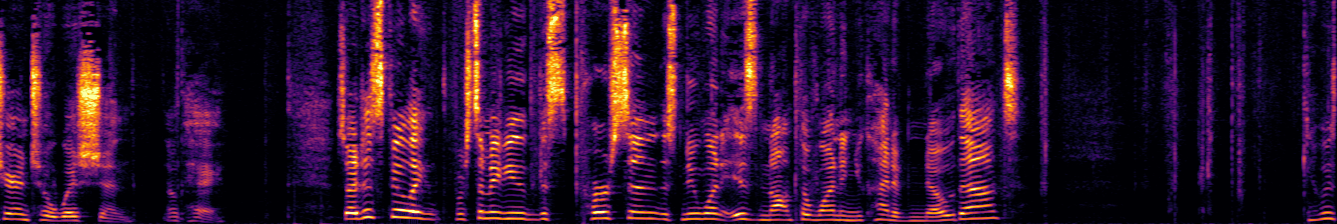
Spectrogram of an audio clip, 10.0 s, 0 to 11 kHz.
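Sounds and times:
woman speaking: 0.0s - 1.8s, 2.6s - 7.8s, 9.8s - 10.0s
cards being shuffled: 7.4s - 10.0s.

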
